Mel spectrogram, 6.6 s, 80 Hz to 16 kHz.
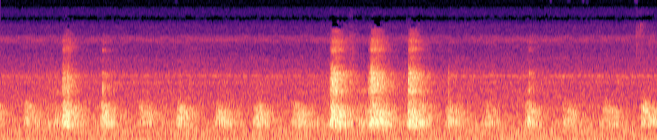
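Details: Prenatal check-up at 5 months of pregnancy: rapid, regular whooshing pulses over a steady hiss at about 150 a minute; a normal fetal heartbeat picked up by Doppler.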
